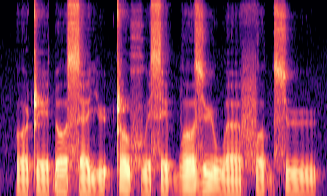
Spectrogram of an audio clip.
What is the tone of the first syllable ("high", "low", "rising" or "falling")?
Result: low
